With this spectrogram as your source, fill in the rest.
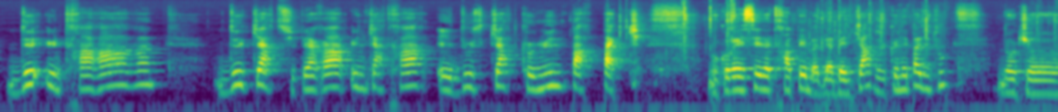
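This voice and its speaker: A man's voice: on the high side, a little mellow, a little hiss or hum. Chatty man opening cards in a roomy space. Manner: chatty, reads card names aloud with frequent "voilà" and "ok". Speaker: card-opening video host. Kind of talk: casual unboxing commentary. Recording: roomy echoey room.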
